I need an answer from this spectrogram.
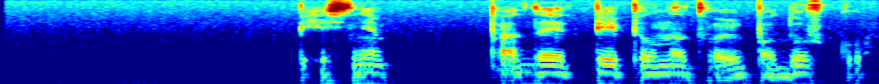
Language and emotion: Russian, neutral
